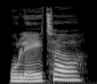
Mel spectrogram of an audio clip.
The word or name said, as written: rollator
